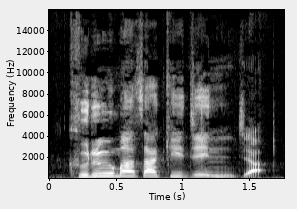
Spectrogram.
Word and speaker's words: 車折神社: ますかそうです車折神社車折神社と言います車が折れると書いてねこれで車折と読むんですよで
